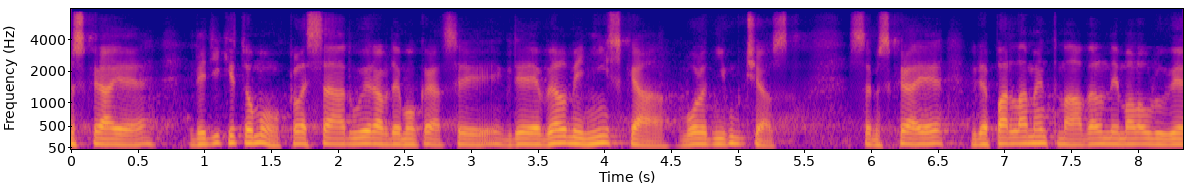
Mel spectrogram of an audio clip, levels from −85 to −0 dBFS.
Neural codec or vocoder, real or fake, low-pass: codec, 24 kHz, 1.2 kbps, DualCodec; fake; 7.2 kHz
